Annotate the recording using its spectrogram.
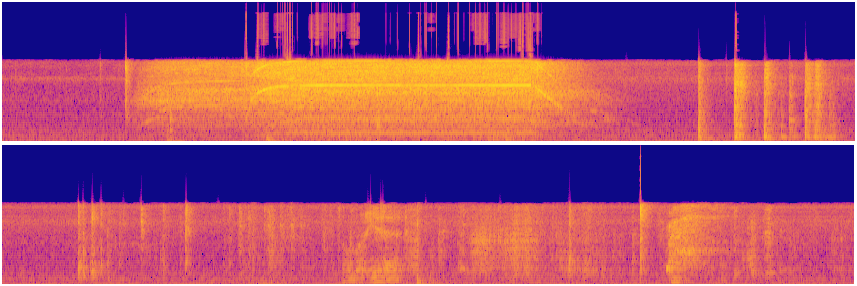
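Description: Hand-held hair dryer switched on about a second in, then stepped up to a higher setting with a short rising whine. It blows loudly for a few seconds, is switched off, and winds down. Scattered clicks and knocks of handling follow.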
